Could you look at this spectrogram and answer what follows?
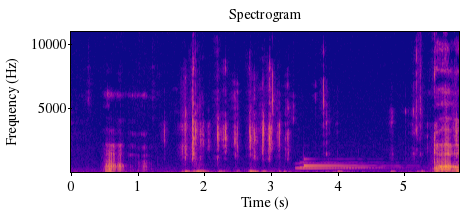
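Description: Keystrokes on a computer keyboard while Python code is written, a few brief bursts of close clicking separated by pauses, with a sustained electronic tone partway through.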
